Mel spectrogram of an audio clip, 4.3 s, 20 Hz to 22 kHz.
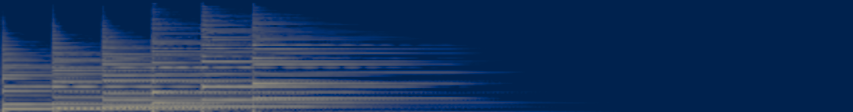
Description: Ebm6 chord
